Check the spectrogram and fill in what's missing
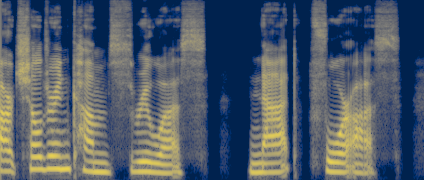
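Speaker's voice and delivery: slow, deliberate, each word weighed and drawn out. Sharing a deep thought about children, said slowly. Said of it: "I'm gonna say it slowly".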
